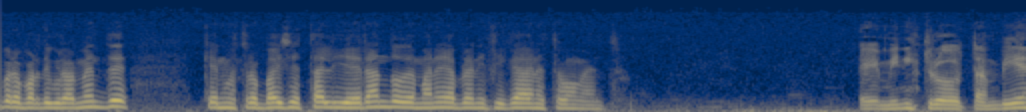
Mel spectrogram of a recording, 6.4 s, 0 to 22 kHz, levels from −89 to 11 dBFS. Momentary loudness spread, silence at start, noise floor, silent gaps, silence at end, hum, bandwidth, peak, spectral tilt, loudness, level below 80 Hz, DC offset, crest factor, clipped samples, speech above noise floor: 9 LU; 0 s; -47 dBFS; none; 0 s; none; 10 kHz; -4 dBFS; -9 dB/octave; -21 LUFS; -46 dBFS; under 0.1%; 16 dB; under 0.1%; 27 dB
